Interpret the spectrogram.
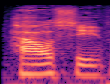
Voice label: "haauhsih", Cantonese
